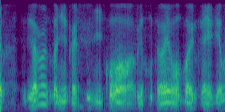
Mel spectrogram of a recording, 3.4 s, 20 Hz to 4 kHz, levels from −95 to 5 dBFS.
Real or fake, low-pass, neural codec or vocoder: fake; 3.6 kHz; autoencoder, 44.1 kHz, a latent of 192 numbers a frame, MeloTTS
